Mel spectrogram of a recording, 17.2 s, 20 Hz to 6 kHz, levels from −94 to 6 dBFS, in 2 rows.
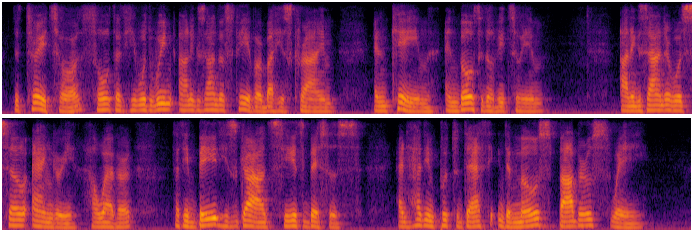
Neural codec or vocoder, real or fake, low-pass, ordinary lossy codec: none; real; 5.4 kHz; Opus, 16 kbps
